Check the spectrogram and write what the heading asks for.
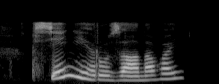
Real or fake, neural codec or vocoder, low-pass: real; none; 7.2 kHz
